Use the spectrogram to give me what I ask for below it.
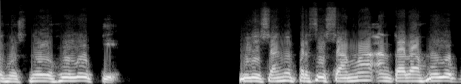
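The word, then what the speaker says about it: حُسْنُ الْخُلُقِ: Bacanya para santri walaupun ini gundul jangan keliru, jangan husnul khuluqi, ya, tapi husnul khuluqi.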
